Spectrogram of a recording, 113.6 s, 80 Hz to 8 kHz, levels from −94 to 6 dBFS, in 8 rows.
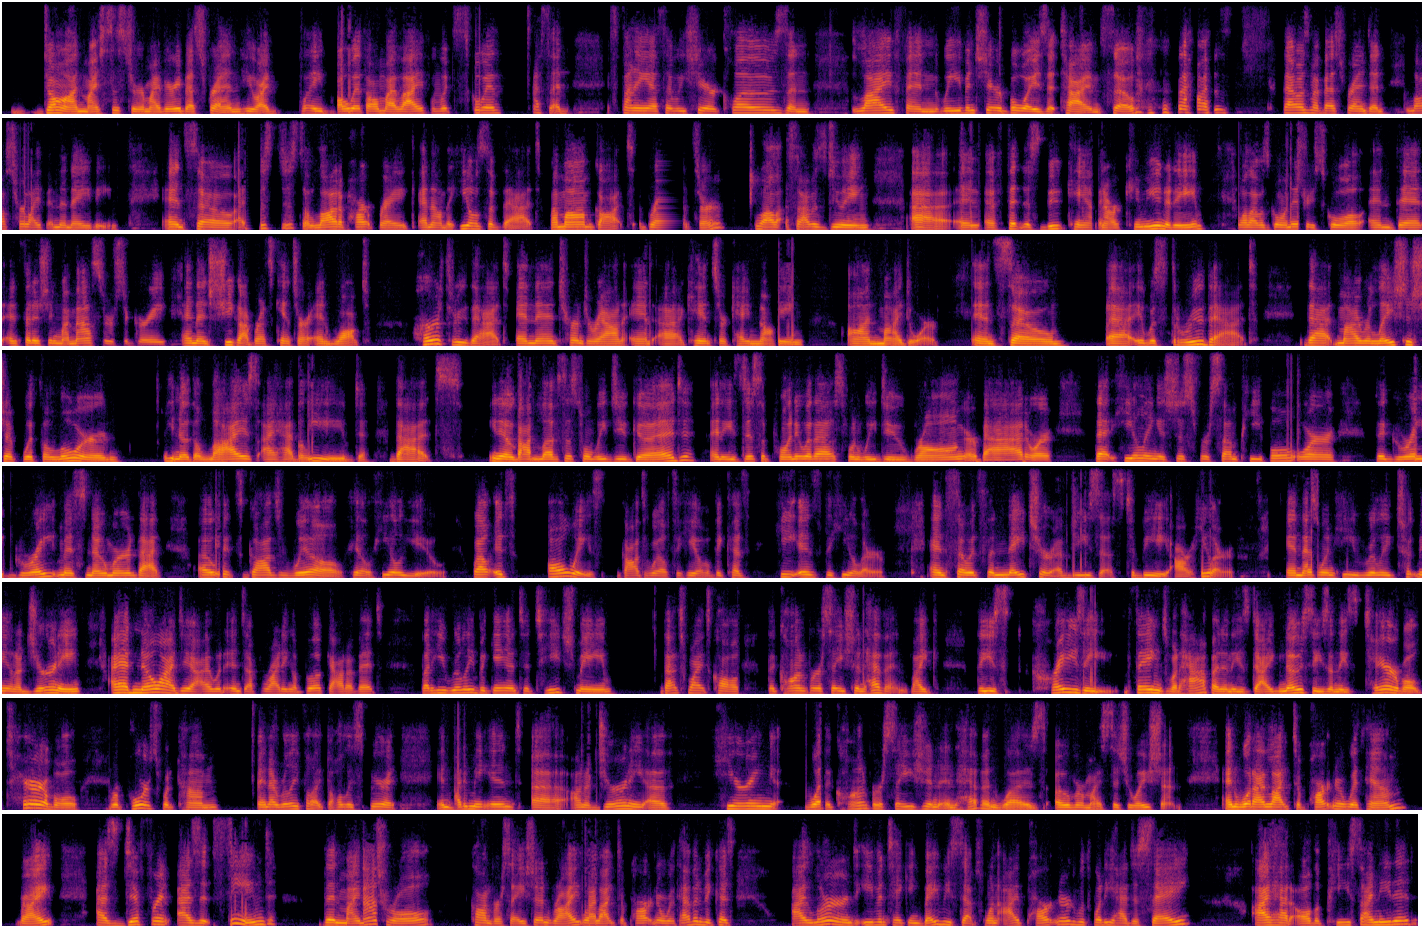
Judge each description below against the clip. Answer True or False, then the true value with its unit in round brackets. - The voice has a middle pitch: True (165 Hz)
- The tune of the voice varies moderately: True (3.2 semitones)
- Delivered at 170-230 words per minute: True (180 wpm)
